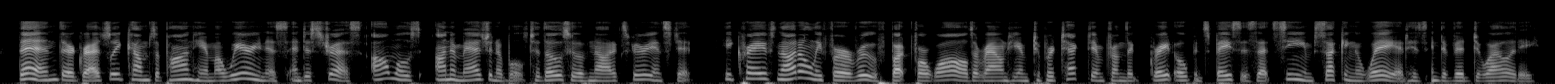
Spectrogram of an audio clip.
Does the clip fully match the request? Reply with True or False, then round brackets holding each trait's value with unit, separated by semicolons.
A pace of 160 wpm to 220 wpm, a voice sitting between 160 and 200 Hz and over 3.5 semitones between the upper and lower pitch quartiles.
True (175 wpm; 190 Hz; 4.2 semitones)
